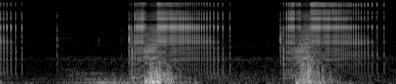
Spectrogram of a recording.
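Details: Magic Bubble Fan toy after replacing its faulty micro switch: two bursts of about a second each, light whirring with rapid fine ticking from the gears, running evenly with no grinding or stalling; normal gear drive.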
